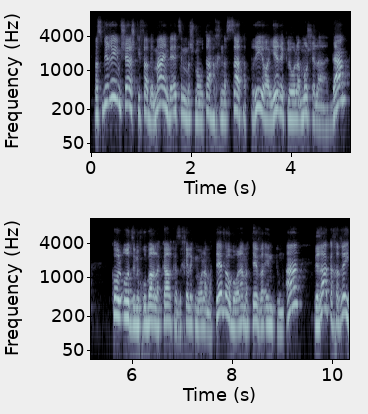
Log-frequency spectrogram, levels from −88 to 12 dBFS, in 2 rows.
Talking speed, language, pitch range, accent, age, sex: 155 wpm, Hebrew, 140-230 Hz, native, 40-59, male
